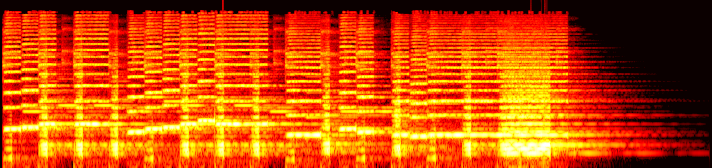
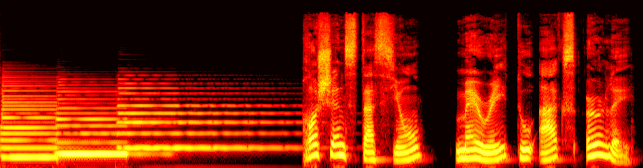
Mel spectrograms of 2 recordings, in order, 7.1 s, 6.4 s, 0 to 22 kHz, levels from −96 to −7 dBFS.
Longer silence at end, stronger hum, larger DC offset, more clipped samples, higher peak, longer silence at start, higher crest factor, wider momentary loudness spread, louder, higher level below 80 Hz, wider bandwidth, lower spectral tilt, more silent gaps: first, 1.1 s vs 0.15 s; neither; neither; neither; first, 0 dBFS vs -10 dBFS; about the same, 0.05 s vs 0 s; about the same, 14 dB vs 16 dB; second, 6 LU vs 13 LU; first, -12 LUFS vs -25 LUFS; first, -58 dBFS vs -70 dBFS; about the same, 17.5 kHz vs 17 kHz; second, -1.5 dB/octave vs -4.5 dB/octave; second, none vs 4.38-4.50 s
